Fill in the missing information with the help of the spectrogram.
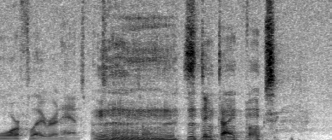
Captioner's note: laugh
